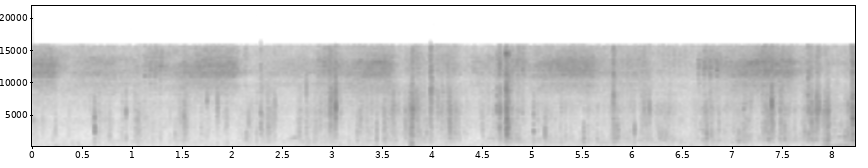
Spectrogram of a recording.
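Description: Near silence with faint, irregular footsteps on a dirt trail strewn with dry leaves, heard as scattered light ticks and crunches.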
